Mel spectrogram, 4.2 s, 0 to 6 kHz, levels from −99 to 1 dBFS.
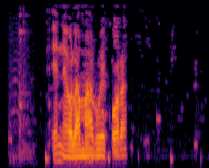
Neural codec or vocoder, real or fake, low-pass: none; real; 5.4 kHz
